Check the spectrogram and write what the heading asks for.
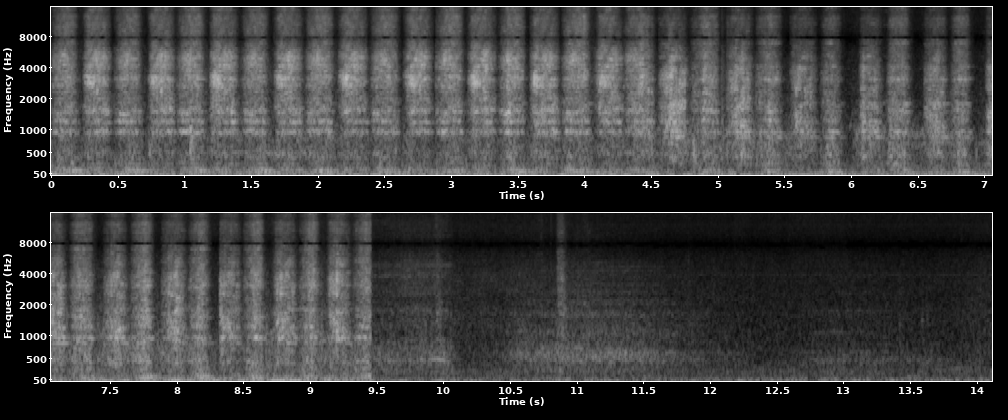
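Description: Hand file worked back and forth across a steel piece clamped in a vise, in a fast, even rhythm of about three to four strokes a second. The filing stops about two-thirds of the way through.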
